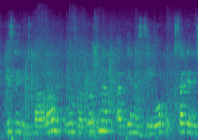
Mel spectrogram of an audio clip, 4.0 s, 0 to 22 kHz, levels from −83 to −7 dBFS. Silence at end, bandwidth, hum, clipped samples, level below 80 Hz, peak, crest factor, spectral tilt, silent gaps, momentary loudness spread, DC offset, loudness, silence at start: 0 s; 18.5 kHz; none; under 0.1%; -48 dBFS; -8 dBFS; 16 dB; -4 dB/octave; none; 5 LU; under 0.1%; -25 LUFS; 0 s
